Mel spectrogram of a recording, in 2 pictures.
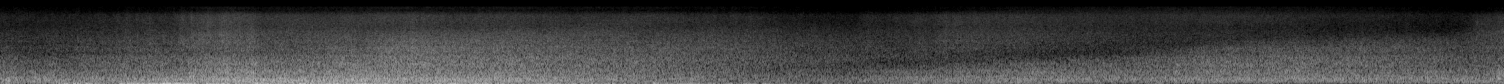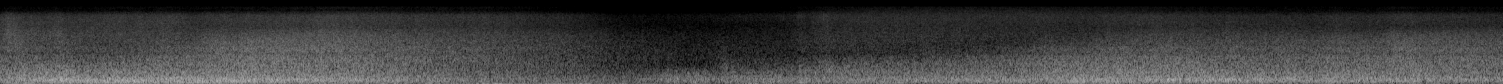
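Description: Ocean surf: waves breaking on a beach and washing back in a steady rush. It swells three times, the first and loudest a couple of seconds in.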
